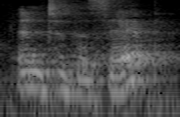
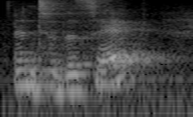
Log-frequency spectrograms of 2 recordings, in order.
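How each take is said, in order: Both takes have the same delivery.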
